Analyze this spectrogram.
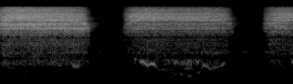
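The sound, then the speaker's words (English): A person hisses through their teeth, imitating a snake, in three sustained bursts separated by short pauses for breath, fairly loud with no other sounds. “That is the noise I am making. It sounds just like a snake.”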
